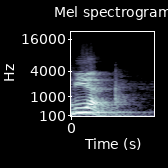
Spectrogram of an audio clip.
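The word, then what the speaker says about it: weir: क्या बोलते हैं हम इसको, स्पिलवे, स्पिलवे, या फिर इसको बोलते हैं वियर, डब्ल्यू ई आई आर होता है, डब्ल्यू आई ई आर होती है, स्पेलिंग देख लेना, है ना, या तो स्पिलवे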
